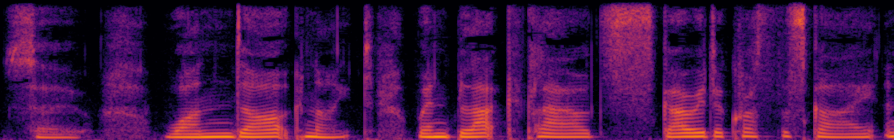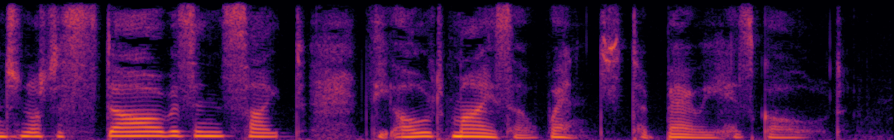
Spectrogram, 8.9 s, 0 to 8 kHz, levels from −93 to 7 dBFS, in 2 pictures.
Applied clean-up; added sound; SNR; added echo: none; none; none; none.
